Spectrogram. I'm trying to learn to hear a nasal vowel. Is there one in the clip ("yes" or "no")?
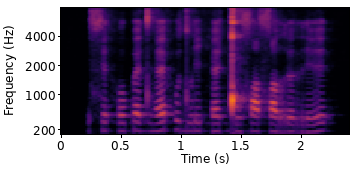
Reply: no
